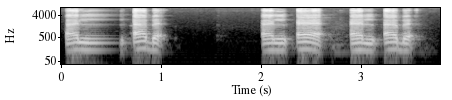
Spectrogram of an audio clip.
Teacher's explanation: هنا نحقق همزة القطع مع قلقلة الباء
